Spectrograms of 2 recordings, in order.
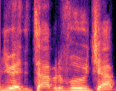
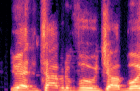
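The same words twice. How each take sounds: First: High excited teasing; playful hype call; hyped praise. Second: Hyped praise. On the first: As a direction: pump him up, tease him. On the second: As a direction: hype him up even more. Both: Real, not acted.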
